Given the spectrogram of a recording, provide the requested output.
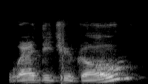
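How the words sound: The voice rises at the end.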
